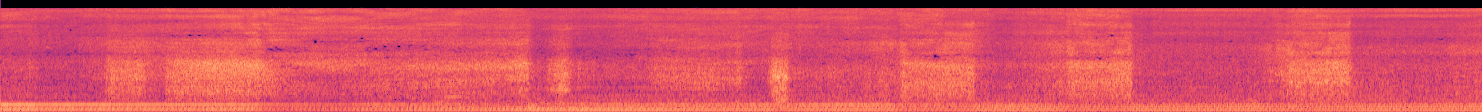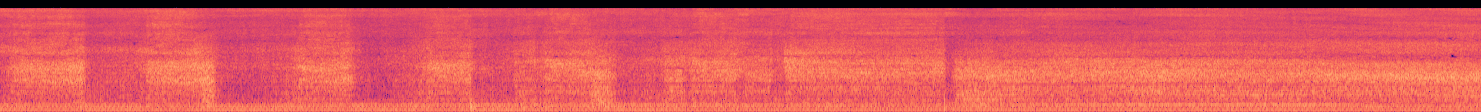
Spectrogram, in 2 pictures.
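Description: Truck-mounted extraction unit sucking air and water through a handheld upholstery tool on a microfiber chair: a steady hiss over a low hum, changing sharply every second or two as the tool is stroked across the fabric and lifted.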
